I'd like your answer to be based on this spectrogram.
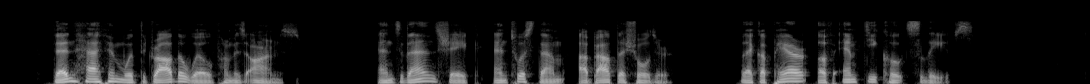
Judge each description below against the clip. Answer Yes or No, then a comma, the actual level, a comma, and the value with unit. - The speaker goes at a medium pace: Yes, average, 150 wpm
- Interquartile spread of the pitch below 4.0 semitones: No, wide, 5.6 semitones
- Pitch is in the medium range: No, low, 100 Hz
